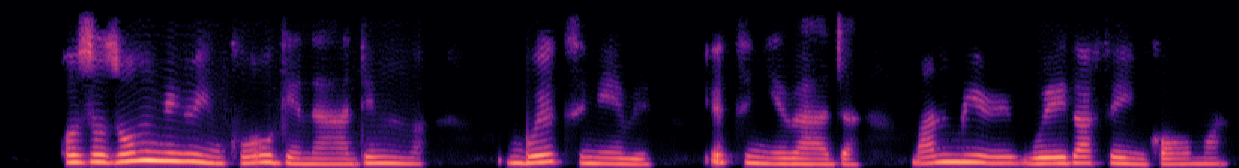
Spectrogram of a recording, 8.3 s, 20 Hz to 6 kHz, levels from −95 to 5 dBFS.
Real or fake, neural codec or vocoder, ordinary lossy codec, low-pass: fake; codec, 24 kHz, 0.9 kbps, WavTokenizer, large speech release; none; 5.4 kHz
